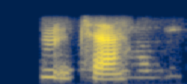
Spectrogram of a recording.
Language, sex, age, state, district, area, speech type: Dogri, female, 18-30, Jammu and Kashmir, Kathua, rural, conversation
